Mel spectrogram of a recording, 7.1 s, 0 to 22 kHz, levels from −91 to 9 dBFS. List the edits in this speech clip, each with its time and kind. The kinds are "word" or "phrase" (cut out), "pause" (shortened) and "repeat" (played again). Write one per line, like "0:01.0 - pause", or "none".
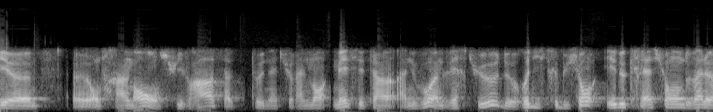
0:01.3 - word
0:02.4 - pause
0:03.3 - word
0:04.4 - word

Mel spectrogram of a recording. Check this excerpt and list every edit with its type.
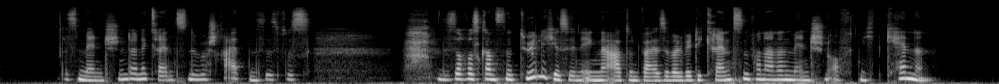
none

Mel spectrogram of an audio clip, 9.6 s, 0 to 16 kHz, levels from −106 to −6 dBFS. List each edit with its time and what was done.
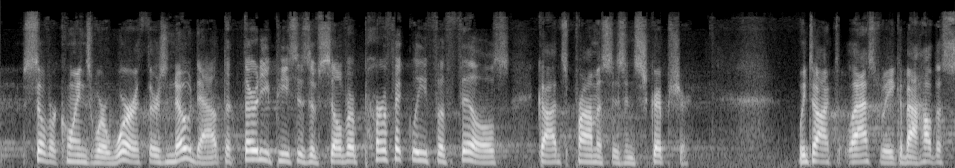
none

